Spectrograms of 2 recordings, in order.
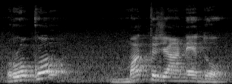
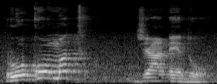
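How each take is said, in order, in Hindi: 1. 'roko' के ठीक बाद विराम है। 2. 'mat' के ठीक बाद विराम है। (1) "रोको के पास यहां पर ये विराम किया गया है" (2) "और दूसरा यहां पर एक और एक उदाहरण है"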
